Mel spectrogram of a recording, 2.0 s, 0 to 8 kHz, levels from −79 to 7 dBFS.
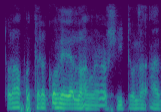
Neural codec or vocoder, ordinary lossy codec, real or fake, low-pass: codec, 24 kHz, 1.5 kbps, HILCodec; AAC, 32 kbps; fake; 7.2 kHz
